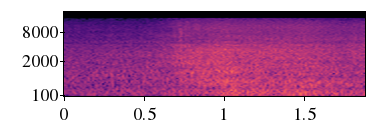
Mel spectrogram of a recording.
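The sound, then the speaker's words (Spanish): Ocean waves wash onto the shore, a broad hiss of surf that swells louder partway through and stays full, with no voices present. “Pero bueno, hoy no les pondré música para que puedan escuchar las olas.”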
